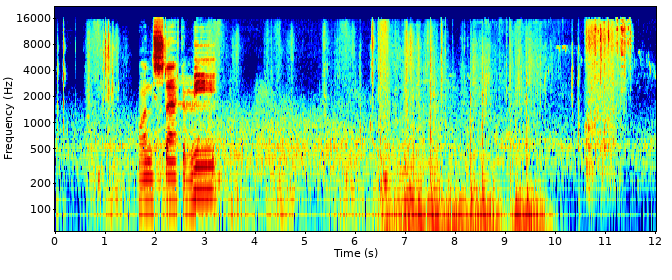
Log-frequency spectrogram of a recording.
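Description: Large leathery wings beat in the air.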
